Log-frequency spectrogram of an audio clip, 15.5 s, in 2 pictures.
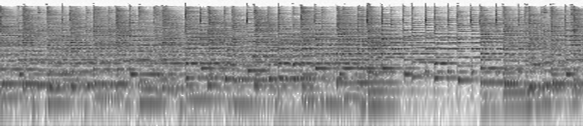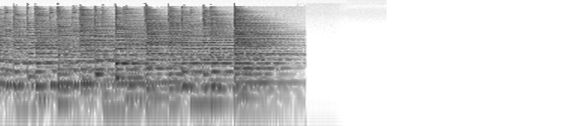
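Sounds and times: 
saloon piano: 0:00.0 - 0:11.9.

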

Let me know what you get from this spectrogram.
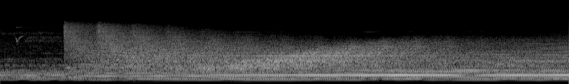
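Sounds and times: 
hard progressive full-on psytrance remix: 0:00.1 - 0:05.6.

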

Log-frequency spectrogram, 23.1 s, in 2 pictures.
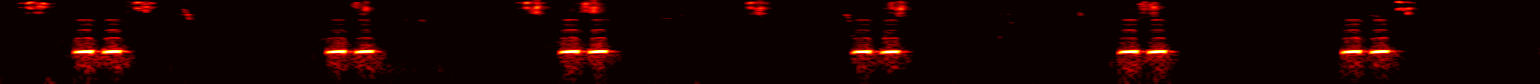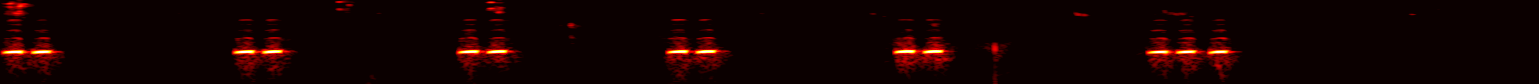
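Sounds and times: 
hoopoe Upupa epops calling: 0:00.5 - 0:01.1, 0:02.5 - 0:02.9, 0:04.2 - 0:04.6, 0:06.4 - 0:06.8, 0:08.4 - 0:08.8, 0:10.1 - 0:10.6, 0:13.3 - 0:13.8, 0:15.0 - 0:15.4, 0:16.6 - 0:17.0, 0:18.3 - 0:18.7, 0:20.2 - 0:20.8.

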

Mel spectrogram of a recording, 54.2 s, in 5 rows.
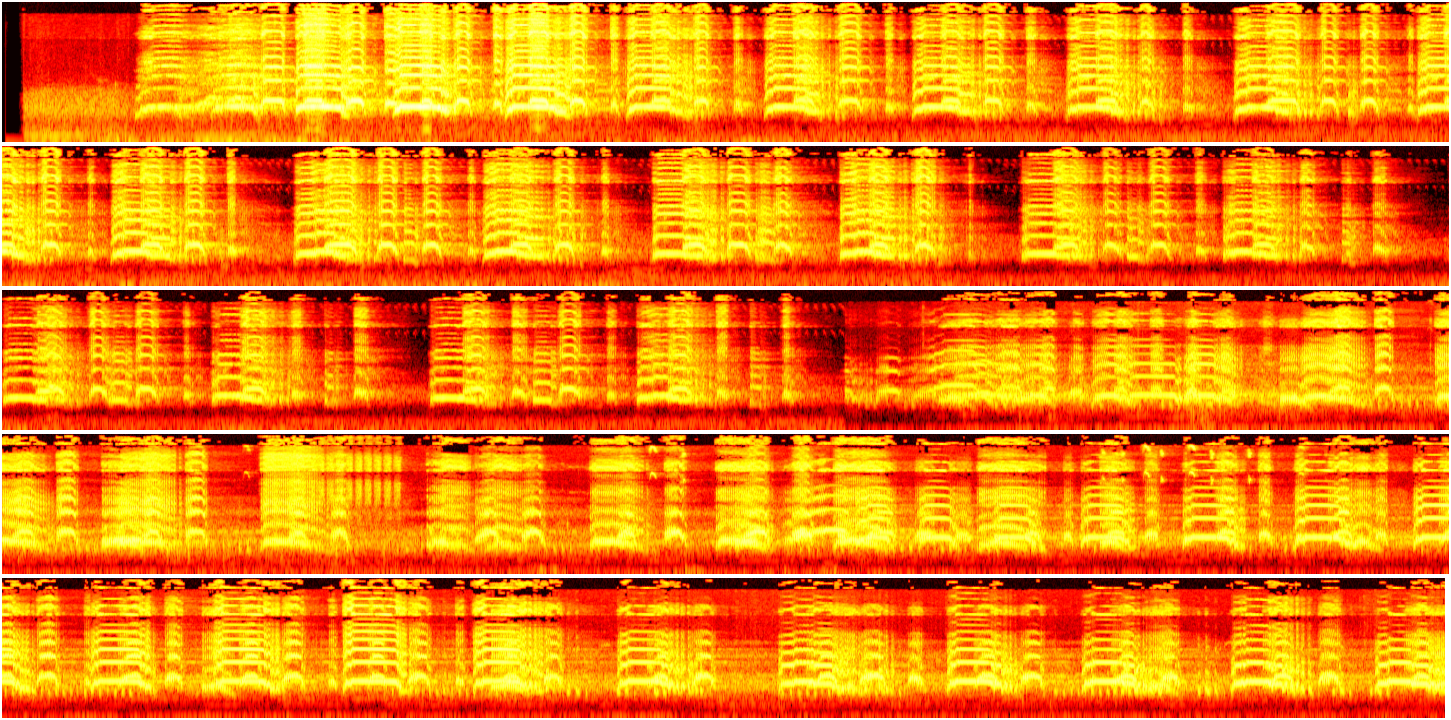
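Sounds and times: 
red-crowned crane Grus japonensis: 0:01.0 - 0:54.2.

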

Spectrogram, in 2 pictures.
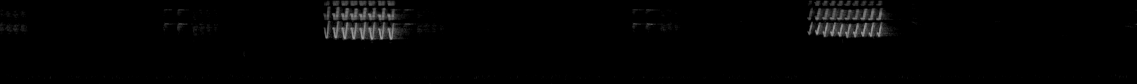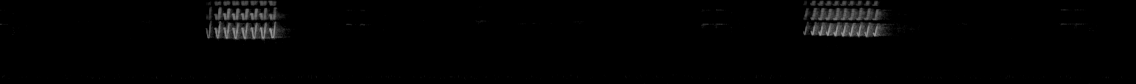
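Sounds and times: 
Bonelli's warbler Phylloscopus bonelli singing: 0:03.2 - 0:04.2, 0:08.1 - 0:08.9, 0:13.4 - 0:14.2, 0:19.4 - 0:20.4.

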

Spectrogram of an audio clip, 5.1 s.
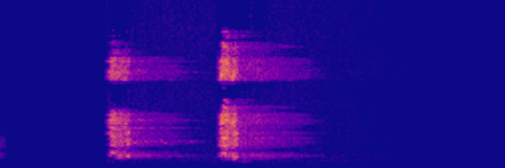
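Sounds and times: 
common snipe Gallinago gallinago calling: 0:01.1 - 0:03.0.

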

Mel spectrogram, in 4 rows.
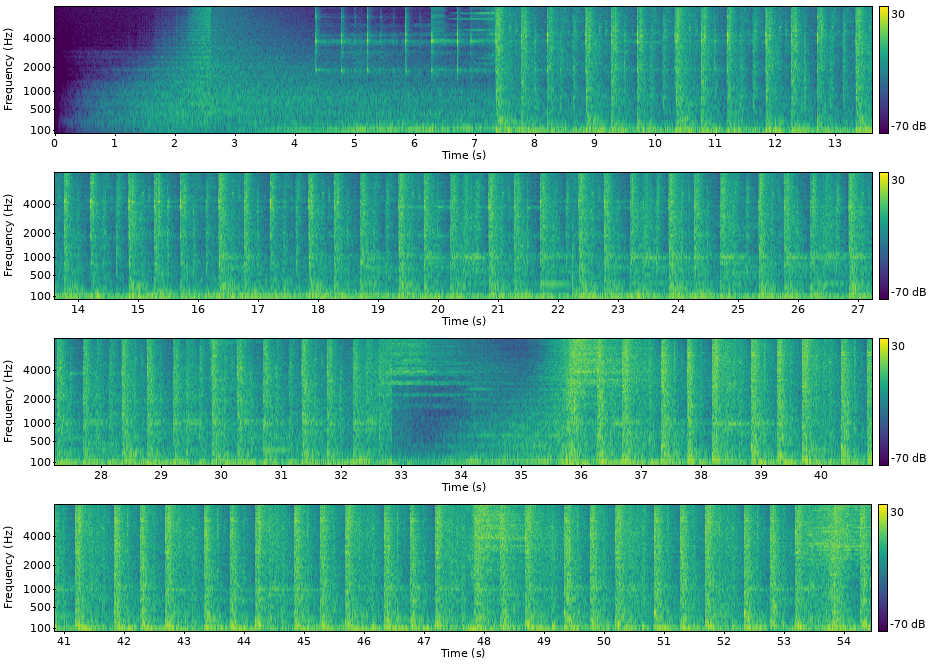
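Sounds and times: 
drum effects: 0:01.9 - 0:54.4.

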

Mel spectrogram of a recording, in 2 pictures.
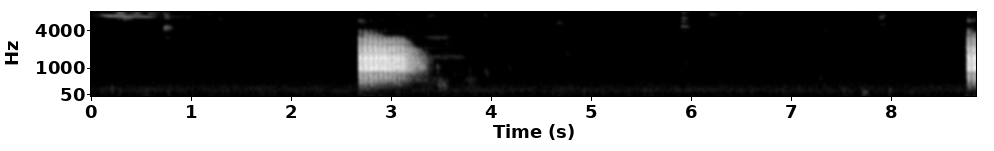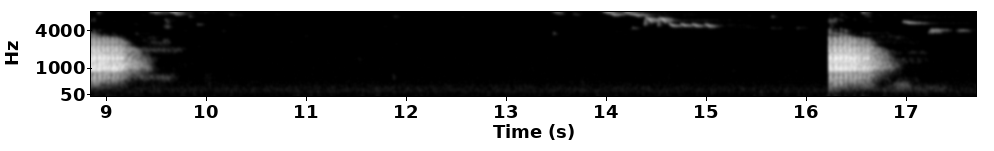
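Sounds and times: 
great spotted woodpecker Dendrocopos major: 0:02.7 - 0:03.5, 0:08.8 - 0:09.9, 0:16.2 - 0:17.6.

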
